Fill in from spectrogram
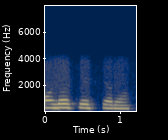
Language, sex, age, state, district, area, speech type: Telugu, female, 18-30, Telangana, Komaram Bheem, urban, conversation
